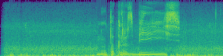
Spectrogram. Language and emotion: Russian, angry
